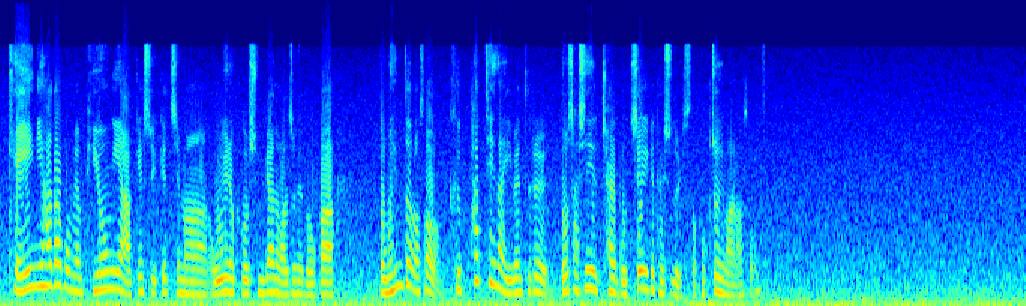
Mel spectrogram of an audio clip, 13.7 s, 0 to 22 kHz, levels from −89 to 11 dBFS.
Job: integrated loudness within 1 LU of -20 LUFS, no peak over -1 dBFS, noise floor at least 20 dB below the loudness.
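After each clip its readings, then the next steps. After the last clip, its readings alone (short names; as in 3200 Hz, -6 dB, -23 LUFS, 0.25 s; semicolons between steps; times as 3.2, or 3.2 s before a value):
clipped 1.0%; flat tops at -16.0 dBFS; noise floor -39 dBFS; noise floor target -46 dBFS; loudness -26.0 LUFS; peak -16.0 dBFS; loudness target -20.0 LUFS
-> clip repair -16 dBFS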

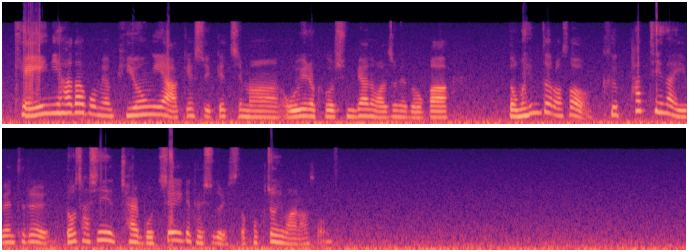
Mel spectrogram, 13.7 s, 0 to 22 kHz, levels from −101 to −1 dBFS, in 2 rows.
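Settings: clipped 0.0%; noise floor -39 dBFS; noise floor target -45 dBFS
-> noise print and reduce 6 dB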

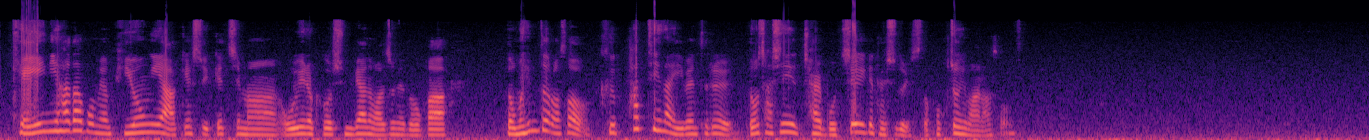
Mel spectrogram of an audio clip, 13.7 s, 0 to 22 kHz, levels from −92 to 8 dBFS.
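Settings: noise floor -45 dBFS; loudness -25.0 LUFS; peak -7.0 dBFS; loudness target -20.0 LUFS
-> gain +5 dB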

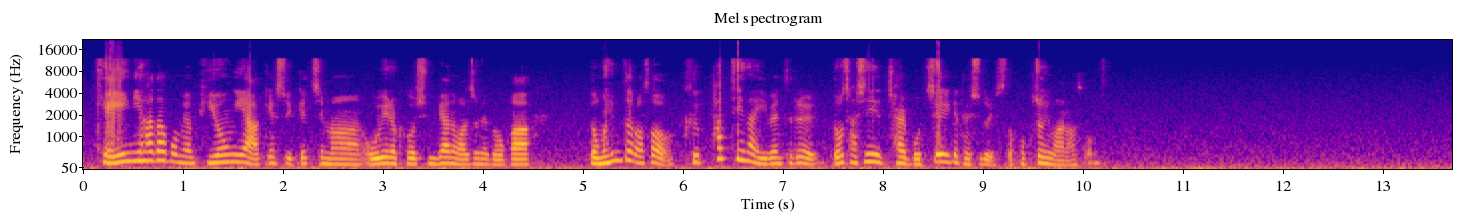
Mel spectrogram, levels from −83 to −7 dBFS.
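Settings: loudness -20.0 LUFS; peak -2.0 dBFS; noise floor -40 dBFS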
